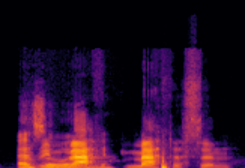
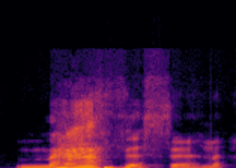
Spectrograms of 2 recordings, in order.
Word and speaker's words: Matheson: for you all right mathson m-a-t-h-s-o-n n-a-t-h-e h-e-e-s matheson matheson hell yeah i like that that last name slaps when you pronounce it like that just like slivskovsky slavkowski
